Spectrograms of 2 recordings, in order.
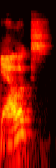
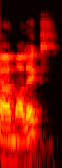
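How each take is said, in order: First: The name is said with an American pronunciation. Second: The name is said with a Turkish pronunciation. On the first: This is how people in the US say it. "In U S, it's like Alex" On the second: This is how people in Turkey say it. "So I come from Istanbul, Turkey. So over there"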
